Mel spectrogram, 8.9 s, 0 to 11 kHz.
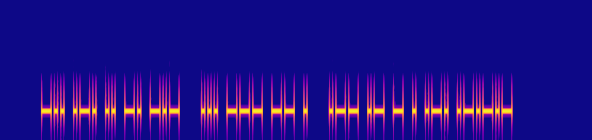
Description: Morse code, heard as a keyed tone, about 25 wpm, 700 Hz. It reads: DRINK SOME WATER.
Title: Sentences from Top 1500 Words 25wpm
